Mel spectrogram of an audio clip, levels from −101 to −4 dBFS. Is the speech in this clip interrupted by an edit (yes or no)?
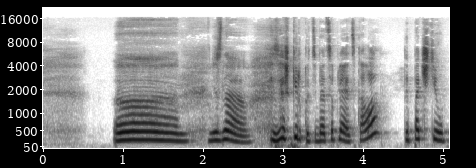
no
